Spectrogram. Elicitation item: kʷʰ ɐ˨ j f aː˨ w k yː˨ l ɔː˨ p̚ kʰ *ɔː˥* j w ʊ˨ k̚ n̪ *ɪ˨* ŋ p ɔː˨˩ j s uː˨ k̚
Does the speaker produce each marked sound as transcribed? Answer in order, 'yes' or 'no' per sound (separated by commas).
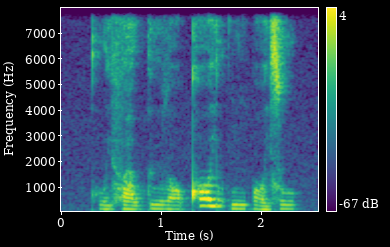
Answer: yes, yes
